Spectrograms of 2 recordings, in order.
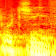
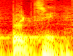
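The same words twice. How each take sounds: First: The name is said with Portuguese pronunciation. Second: The name is said with English pronunciation. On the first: "Eu pronuncio o nome dele em português" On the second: "Em inglês é"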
